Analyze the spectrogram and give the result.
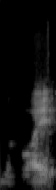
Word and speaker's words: Levoit: It's Levoit. I think you pronounce it Levoit. It's L-E-V-O-I-T.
